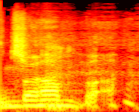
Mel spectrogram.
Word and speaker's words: Jumba: And if Nicewig's ever listening to, it's not pronounced like Zumba. Like he pronounced my name Jumba. It's Jumba? Jumba. The man says Jumba.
